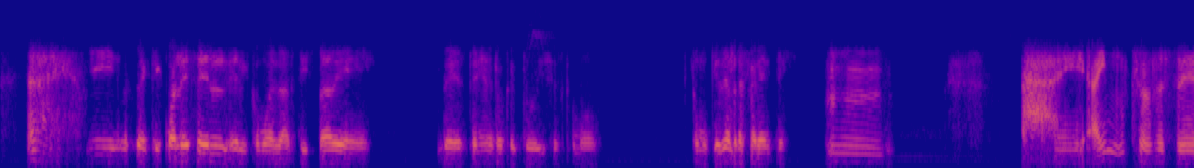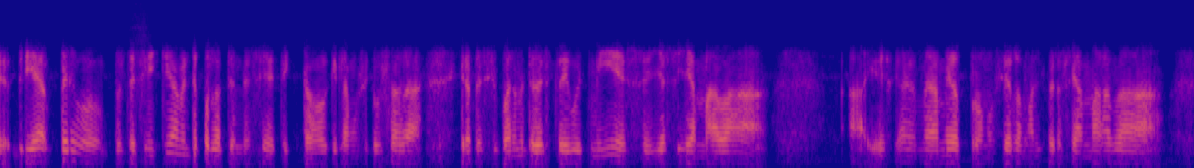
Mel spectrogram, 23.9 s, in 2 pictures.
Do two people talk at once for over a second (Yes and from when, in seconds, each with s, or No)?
No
